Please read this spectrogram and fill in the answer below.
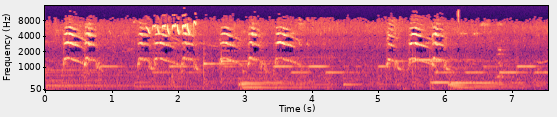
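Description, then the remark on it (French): Birds chirp in quick, bright bursts that repeat every second or two, clear, over a steady low drone and a soft, continuous rush of wind in the trees of a garden. “Vous prenez le temps d'écouter le vent et les oiseaux dans les arbres un instant.”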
